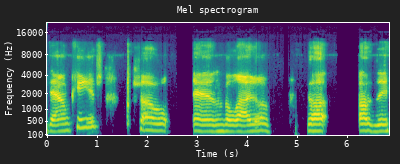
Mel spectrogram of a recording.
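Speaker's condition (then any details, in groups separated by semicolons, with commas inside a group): Cerebral palsy; speaks better than types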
